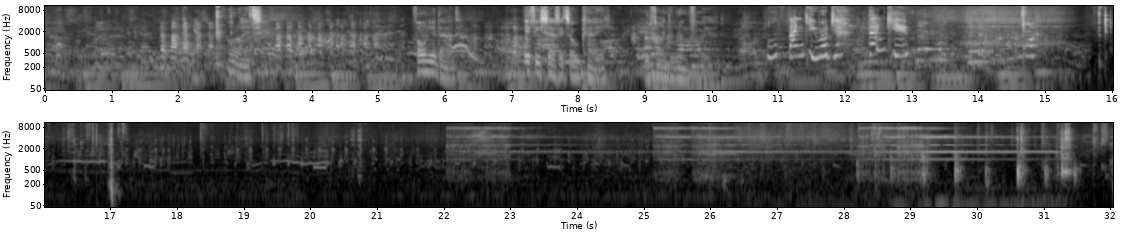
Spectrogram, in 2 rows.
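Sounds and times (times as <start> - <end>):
hens clucking: 16.0 - 27.1
telephone bell ringing: 22.0 - 31.7.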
